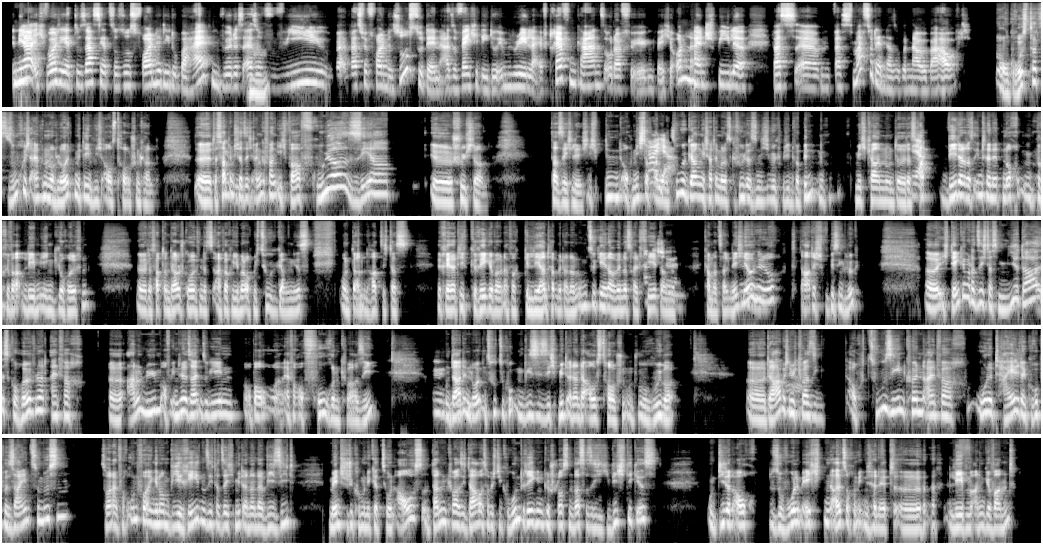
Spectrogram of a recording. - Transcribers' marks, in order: stressed: "behalten"; stressed: "suchst"; in English: "Real Life"; stressed: "mir"; chuckle
- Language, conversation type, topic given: German, podcast, Was bedeutet Vertrauen, wenn man Menschen nur online kennt?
